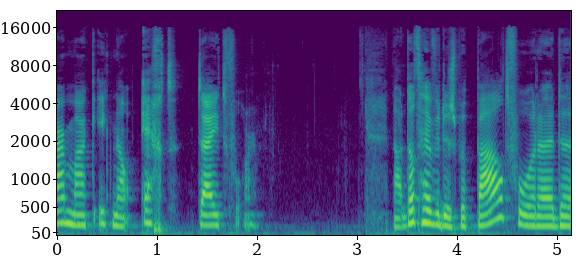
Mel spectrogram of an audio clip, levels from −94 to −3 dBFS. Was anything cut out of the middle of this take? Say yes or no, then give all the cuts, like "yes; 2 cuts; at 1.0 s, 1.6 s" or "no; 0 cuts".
no; 0 cuts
